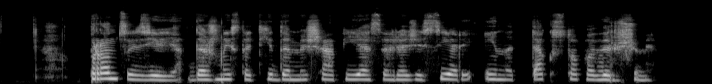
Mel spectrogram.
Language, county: Lithuanian, Vilnius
